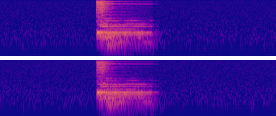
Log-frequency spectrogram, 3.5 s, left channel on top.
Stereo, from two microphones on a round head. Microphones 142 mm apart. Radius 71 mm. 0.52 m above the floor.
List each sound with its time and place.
1.2 s a chime: 55° left (ahead or behind), 1.4 m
